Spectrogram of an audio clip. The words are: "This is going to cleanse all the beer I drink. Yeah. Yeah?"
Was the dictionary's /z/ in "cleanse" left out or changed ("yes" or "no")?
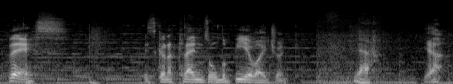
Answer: no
